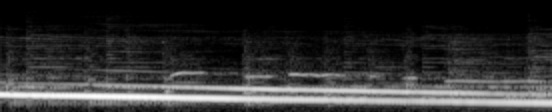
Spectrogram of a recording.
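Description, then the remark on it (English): A single long, loud wolf howl holding one sustained tone that slowly slides downward in pitch for nearly three seconds, with no talking over it. “The Wolf. Ow, ow, ow.”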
